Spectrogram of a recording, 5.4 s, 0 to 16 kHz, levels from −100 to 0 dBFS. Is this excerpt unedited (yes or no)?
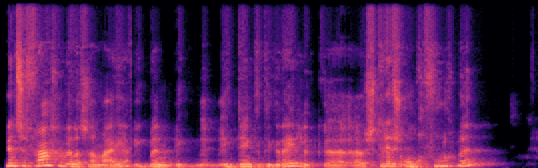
no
